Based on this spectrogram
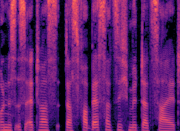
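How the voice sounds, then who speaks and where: A woman speaks with a dark, mellow tone and ordinary pitch variation. The sound is dry and close with no echo, very clean, over a silent background. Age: 30s. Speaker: yoga and meditation practitioner. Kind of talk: casual chat.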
